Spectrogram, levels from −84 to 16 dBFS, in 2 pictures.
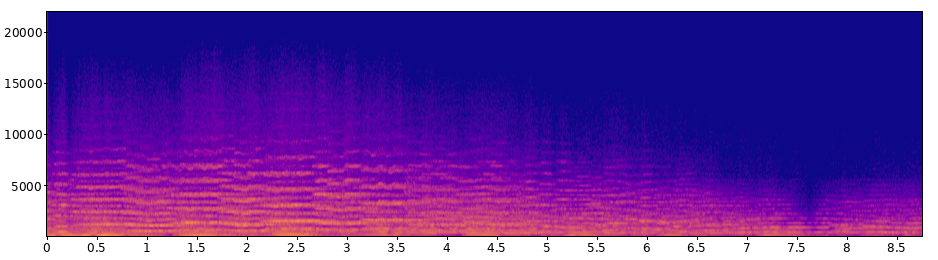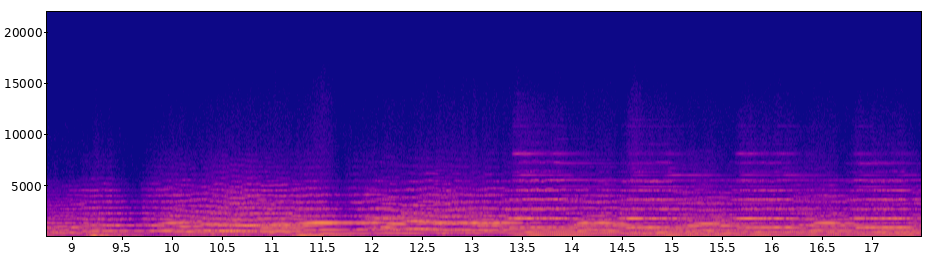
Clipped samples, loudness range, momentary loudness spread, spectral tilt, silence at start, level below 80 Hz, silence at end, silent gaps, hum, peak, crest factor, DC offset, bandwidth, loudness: under 0.1%; 10 LU; 12 LU; -4.5 dB/octave; 0 s; -50 dBFS; 0 s; none; none; -6 dBFS; 16 dB; under 0.1%; 14.5 kHz; -22 LUFS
